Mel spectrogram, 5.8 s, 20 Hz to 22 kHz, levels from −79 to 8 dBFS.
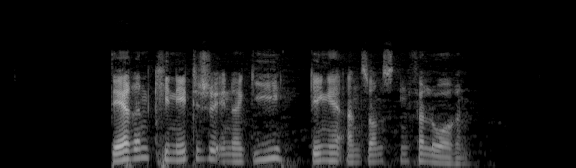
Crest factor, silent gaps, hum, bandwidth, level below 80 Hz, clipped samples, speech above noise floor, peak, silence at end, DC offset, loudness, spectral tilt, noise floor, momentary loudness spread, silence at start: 28 dB; none; none; 13.5 kHz; -60 dBFS; under 0.1%; over 62 dB; -2 dBFS; 1.1 s; under 0.1%; -26 LUFS; -3.5 dB/octave; under -90 dBFS; 14 LU; 1.1 s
